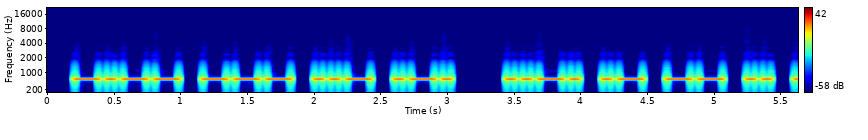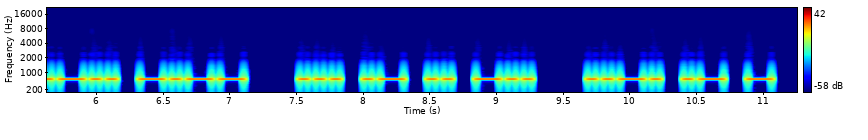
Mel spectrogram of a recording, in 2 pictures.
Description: Morse code, heard as a keyed tone, about 20 wpm, 700 Hz. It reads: YOUR FAMILY SAID FAT
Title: Sentences from Top 1100 Words 20wpm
